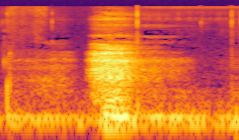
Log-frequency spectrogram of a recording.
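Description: A person's breath: one long, breathy exhale about a second in, close to the microphone, over a faint low hum.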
